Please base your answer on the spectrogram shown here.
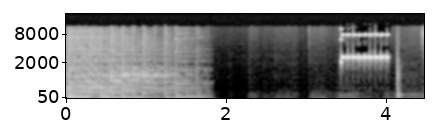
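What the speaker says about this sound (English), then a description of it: "I'm sleeping on the couch when a loud alarm rings in my ears." A loud electronic alarm in the video game Steins;Gate Elite beeps in a rapid burst of about nine even pulses, following music that cuts to near silence, then ends with a short thump.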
